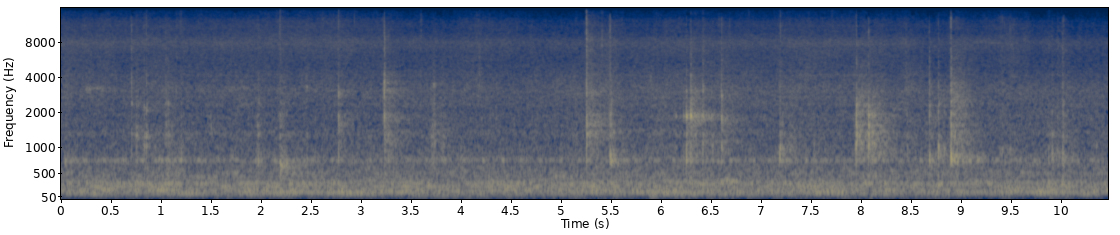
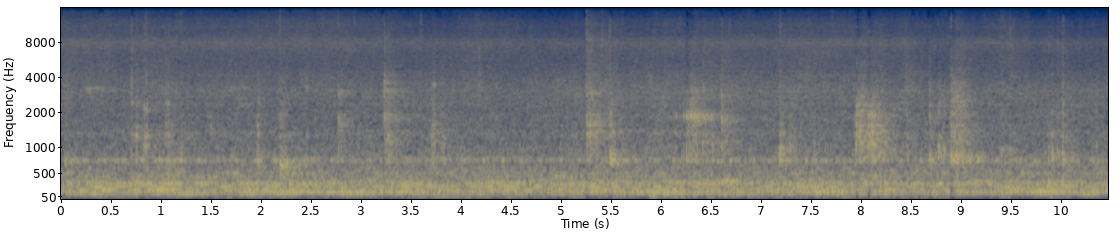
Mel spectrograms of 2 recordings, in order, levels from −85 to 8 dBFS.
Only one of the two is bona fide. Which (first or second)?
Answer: second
